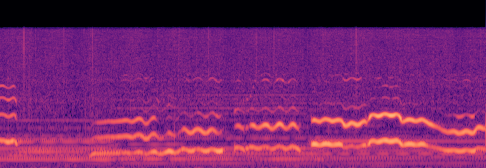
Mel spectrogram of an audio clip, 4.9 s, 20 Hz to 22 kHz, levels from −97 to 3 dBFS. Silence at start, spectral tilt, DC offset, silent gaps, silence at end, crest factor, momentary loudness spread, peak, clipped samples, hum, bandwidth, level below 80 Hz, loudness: 0 s; -3 dB/octave; under 0.1%; none; 0 s; 16 dB; 16 LU; -8 dBFS; under 0.1%; none; 11.5 kHz; -62 dBFS; -22 LUFS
